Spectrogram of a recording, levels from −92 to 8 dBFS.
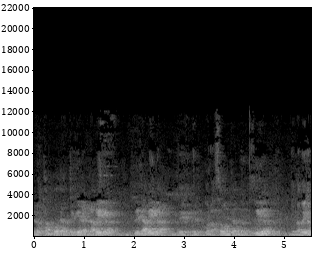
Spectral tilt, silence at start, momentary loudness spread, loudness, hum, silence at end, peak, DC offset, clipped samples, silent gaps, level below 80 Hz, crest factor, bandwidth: -7.5 dB/octave; 0 s; 8 LU; -27 LUFS; none; 0 s; -8 dBFS; under 0.1%; under 0.1%; none; -48 dBFS; 18 dB; 12 kHz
